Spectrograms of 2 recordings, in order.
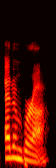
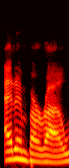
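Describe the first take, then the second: First: "Edinburgh" as ED-in-buh-ruh; middle-ground "Edinburgh", no rolled R; softer Irish-style pronunciation. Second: "Edinburgh" as ED-in-burr-OH; American "Edinburgh" with a clear oh ending; full-on borough. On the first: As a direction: end "Edinburgh" on a light ruh. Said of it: "I felt like I could say". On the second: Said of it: "like, a full on borough". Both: Shown as a demonstration.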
